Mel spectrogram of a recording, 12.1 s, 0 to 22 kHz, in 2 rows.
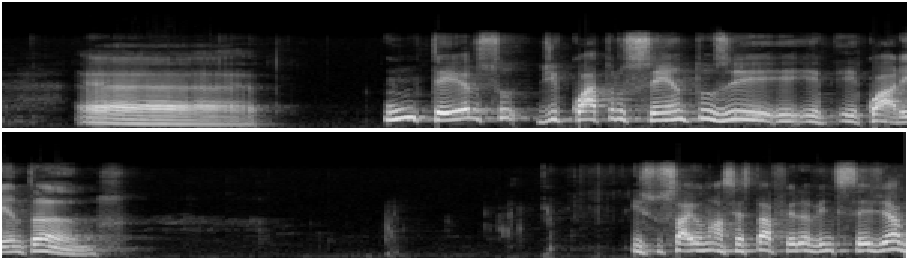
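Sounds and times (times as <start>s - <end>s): man swallowing drink: 9.3s - 9.9s.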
